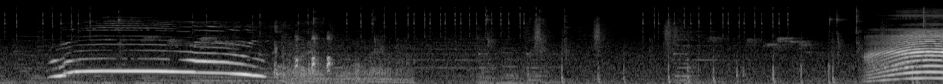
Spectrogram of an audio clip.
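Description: Wolf in the Mini World video game letting out a long, loud, wavering howl, then a rougher burst of animal noise and scattered clucks and clicks, before a second howl rises at the end.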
